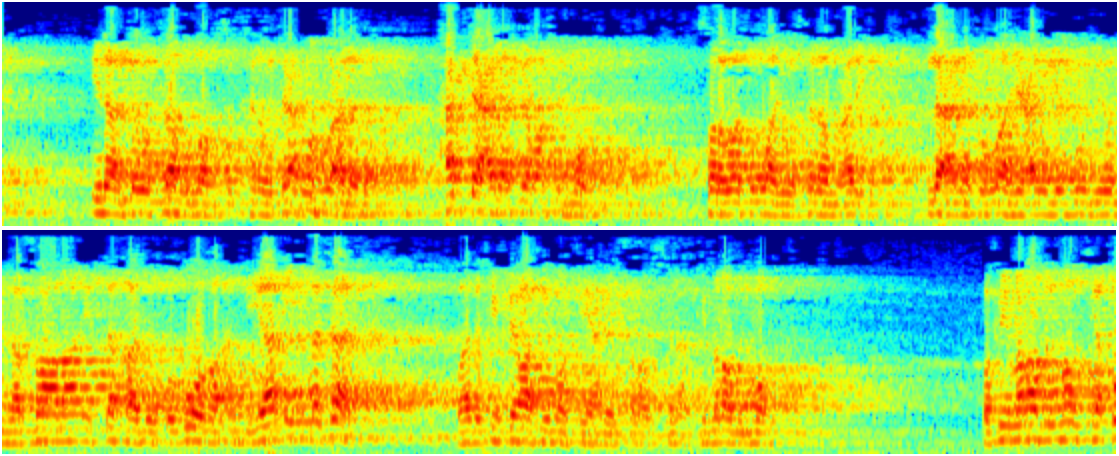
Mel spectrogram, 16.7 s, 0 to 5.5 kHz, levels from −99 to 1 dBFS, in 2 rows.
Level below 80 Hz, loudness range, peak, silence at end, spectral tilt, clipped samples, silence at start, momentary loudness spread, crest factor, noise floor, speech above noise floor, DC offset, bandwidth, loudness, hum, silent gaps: -46 dBFS; 4 LU; 0 dBFS; 0 s; -8 dB/octave; under 0.1%; 0 s; 10 LU; 12 dB; -38 dBFS; 27 dB; under 0.1%; 5.4 kHz; -12 LUFS; none; none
